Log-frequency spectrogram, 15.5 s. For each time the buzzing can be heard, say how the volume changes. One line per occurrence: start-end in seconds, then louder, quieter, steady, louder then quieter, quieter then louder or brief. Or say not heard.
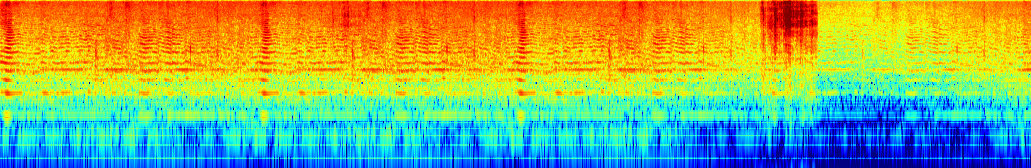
0.0-15.4 quieter.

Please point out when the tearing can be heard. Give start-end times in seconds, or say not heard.
5.0-5.5, 11.4-12.3.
